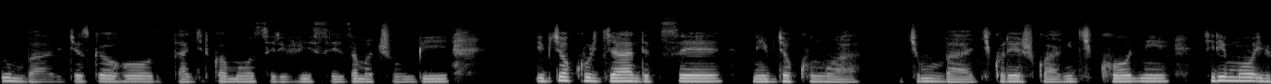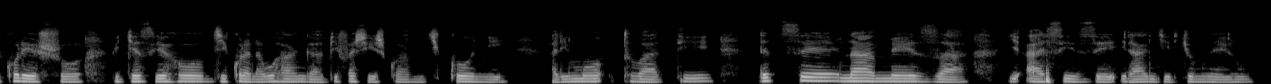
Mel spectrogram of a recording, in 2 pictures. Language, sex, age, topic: Kinyarwanda, female, 18-24, finance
